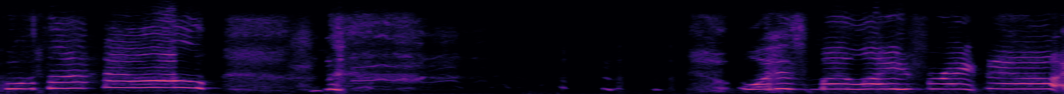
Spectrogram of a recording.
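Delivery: very high, loud, incredulous squeal; laughing disbelief. Retold or imitated. Hotel clerk reacting to caller's shade, high laughing disbelief. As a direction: exclaim it helplessly through laughter.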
